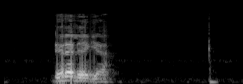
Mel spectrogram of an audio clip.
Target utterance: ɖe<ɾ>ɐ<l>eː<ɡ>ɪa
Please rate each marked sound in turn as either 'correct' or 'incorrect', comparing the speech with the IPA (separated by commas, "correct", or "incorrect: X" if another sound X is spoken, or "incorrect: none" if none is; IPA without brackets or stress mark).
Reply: correct, correct, correct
